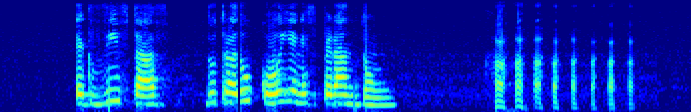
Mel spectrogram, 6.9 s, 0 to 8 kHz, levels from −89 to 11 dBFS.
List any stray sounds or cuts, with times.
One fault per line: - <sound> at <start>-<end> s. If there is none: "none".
- dropout at 2.4-2.4 s
- laugh at 4.8-6.4 s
